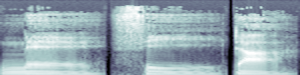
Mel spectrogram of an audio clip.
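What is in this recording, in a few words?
"nethita", concatenated syllables; Affixing experiment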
